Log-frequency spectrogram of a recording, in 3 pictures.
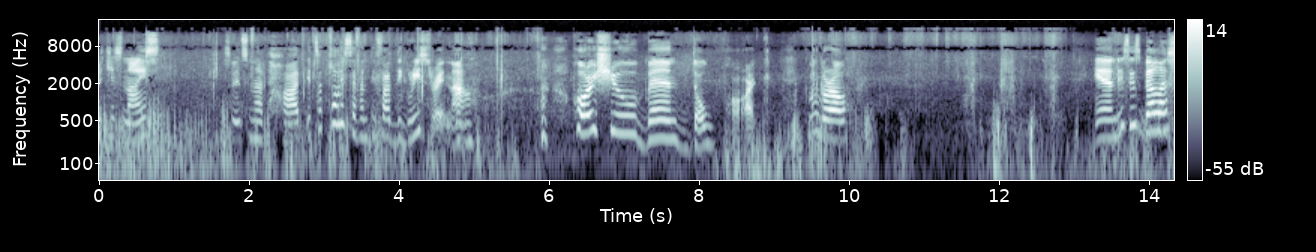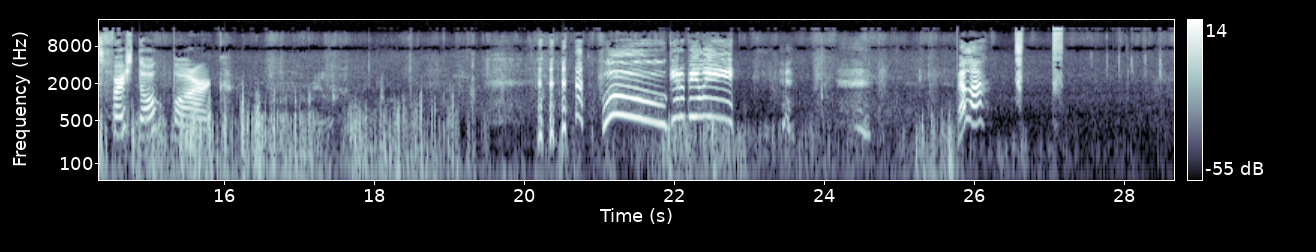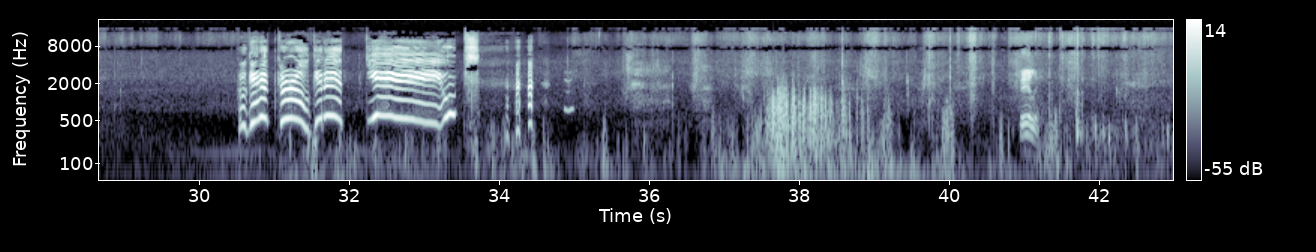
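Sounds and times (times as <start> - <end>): wind buffeting microphone: 0.0 - 28.2, 30.5 - 42.9
footsteps through grass: 9.4 - 14.6, 35.0 - 42.9
thumps on microphone: 41.4 - 42.1.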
